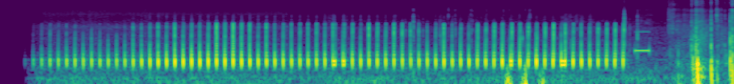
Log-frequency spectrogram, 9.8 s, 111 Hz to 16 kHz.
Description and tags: BEEPS AND DIAL TONEVoice 016
Stutter and dial-tone blips.
dial, dtmf, stutter, voltage, tone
